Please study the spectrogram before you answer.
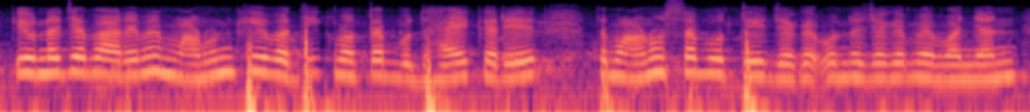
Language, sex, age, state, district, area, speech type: Sindhi, female, 60+, Delhi, South Delhi, urban, spontaneous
